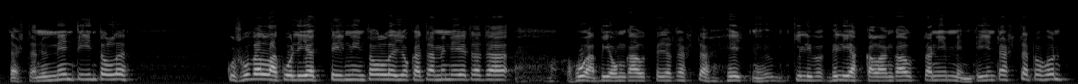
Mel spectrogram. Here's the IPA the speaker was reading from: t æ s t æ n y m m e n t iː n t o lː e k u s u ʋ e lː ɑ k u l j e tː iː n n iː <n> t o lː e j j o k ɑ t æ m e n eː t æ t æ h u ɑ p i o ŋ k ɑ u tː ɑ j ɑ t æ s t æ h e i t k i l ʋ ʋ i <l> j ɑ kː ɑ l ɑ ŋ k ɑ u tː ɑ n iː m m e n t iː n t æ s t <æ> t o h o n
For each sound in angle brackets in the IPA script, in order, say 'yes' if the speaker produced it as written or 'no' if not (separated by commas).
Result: yes, yes, yes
